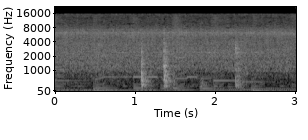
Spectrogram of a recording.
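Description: Spices and leaves (pandan, lemongrass, cardamom, onion, bay leaf, cinnamon, turmeric and curry leaves) fry in a pan for Acehnese red meat curry, with a steady low sizzle broken by several sharp scraping stirs of the utensil.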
